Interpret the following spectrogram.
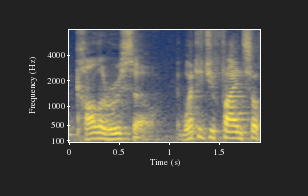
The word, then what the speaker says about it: Colarusso: We're here talking to John Wells about his article on McMaster Professor John, how do you pronounce his last name? Colarusso.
